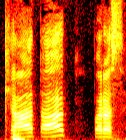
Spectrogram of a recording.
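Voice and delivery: ख्यातात परस called out loud, ख्यातात hit hardest; loud sutra recital. Shown as a demonstration. Teacher recites the rule aloud for students, loud. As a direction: chant the sutra out loud for the class. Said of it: "क्या सूत्र है?".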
